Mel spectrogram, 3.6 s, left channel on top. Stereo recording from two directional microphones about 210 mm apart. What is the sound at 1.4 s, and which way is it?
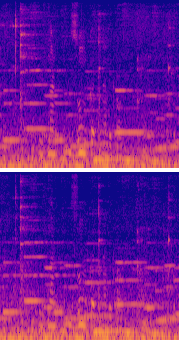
Music, 30° left (ahead or behind).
